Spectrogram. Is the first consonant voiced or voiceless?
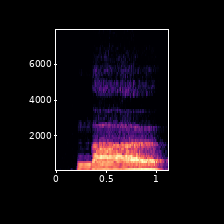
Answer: voiced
